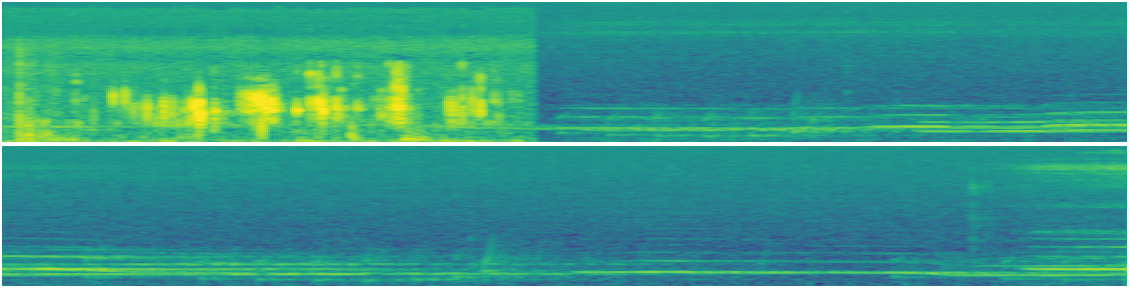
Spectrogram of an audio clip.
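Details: A pregnant woman's belly recorded before contractions began: a burst of bubbly gurgling, then long, drawn-out tonal growls shifting in pitch. Ordinary bowel sounds, stomach growling.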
